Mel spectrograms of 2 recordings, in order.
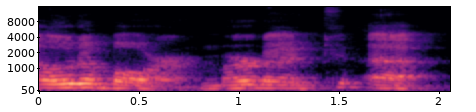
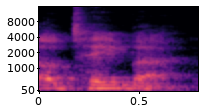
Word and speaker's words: Oteba: Rima Odabor, Rima Oteba. That's the correct way to pronounce her name.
